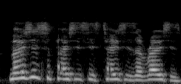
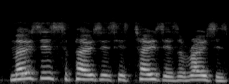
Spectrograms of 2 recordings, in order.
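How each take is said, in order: First: It is said at a faster pace. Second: It is said at a slower pace.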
